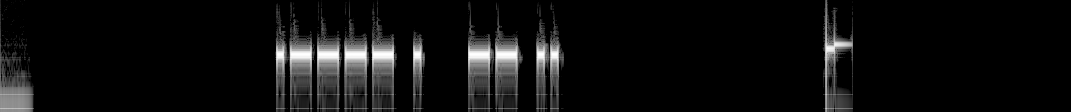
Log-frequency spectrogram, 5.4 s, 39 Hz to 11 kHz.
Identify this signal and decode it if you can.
Morse code, heard as a keyed tone, about 36 wpm, 700 Hz. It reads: 1E MI
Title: Field Day Exchanges - 35wpm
